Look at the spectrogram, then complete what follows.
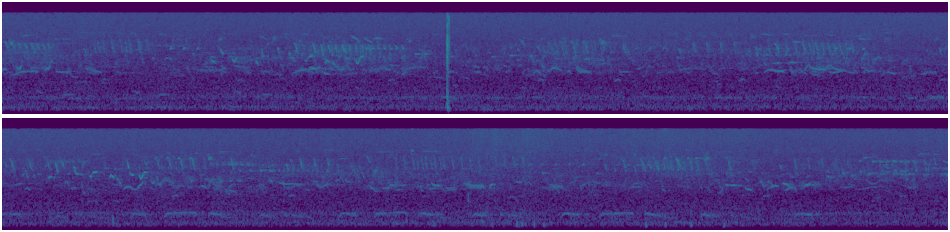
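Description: Faint dawn chorus of songbirds: many overlapping chirps, trills and warbles throughout. A single sharp click about seven seconds in is the loudest sound.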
